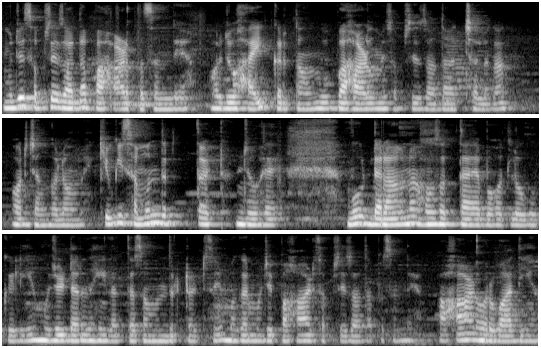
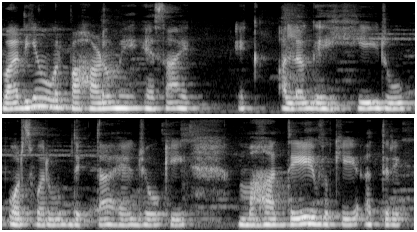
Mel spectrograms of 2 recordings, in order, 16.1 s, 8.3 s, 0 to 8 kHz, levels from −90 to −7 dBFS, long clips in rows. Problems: none marked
